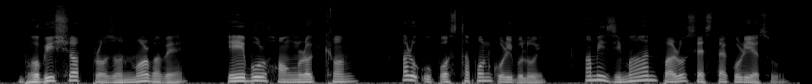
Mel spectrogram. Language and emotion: Assamese, sad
